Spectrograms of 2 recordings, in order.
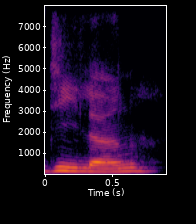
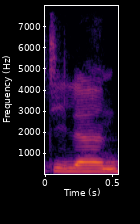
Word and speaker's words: Dit Learn: So, and in French, Dit Learn, Dit means to say, and learn, of course, to learn. Dit Learn, and but as you pronounce it in English, is unlearning.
